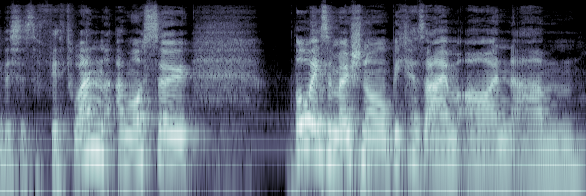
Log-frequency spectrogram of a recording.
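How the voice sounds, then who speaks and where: In a room with audible echo, a woman at a medium pitch speaks fairly slowly with lively intonation. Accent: Australian. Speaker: youth advocate and researcher. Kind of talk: webinar presentation. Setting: video call.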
